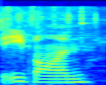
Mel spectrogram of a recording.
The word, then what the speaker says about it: Yvonne: It's pronounced Yvonne. As if it's like an E at the front.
